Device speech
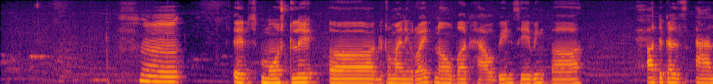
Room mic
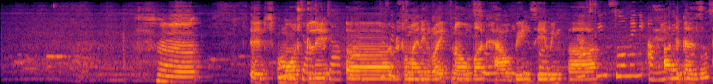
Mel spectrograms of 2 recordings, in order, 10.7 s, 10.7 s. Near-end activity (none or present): present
